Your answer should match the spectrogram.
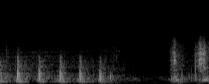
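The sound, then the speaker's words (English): A quick, even series of six soft taps as a man taps gently on a door, followed after a short pause by two fuller, louder knocks, with no voices. “A half hour later, he was tapping gently at my door.”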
